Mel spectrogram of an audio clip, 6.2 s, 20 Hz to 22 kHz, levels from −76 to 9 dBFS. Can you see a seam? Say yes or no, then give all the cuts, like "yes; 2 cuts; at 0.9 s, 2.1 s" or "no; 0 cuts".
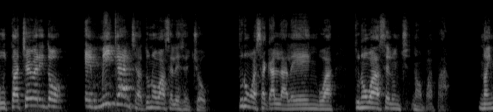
no; 0 cuts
